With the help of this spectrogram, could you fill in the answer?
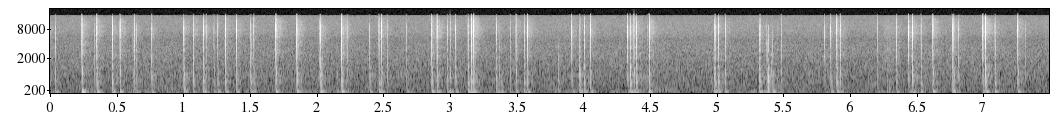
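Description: Long nails tap quickly and lightly scratch the lettering on the lid of a flat, hollow plastic eyeshadow palette resting on cloth. Around 38 short, dry, bright clicks and scratches come in quick irregular bursts, each dying away almost at once over a quiet background.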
